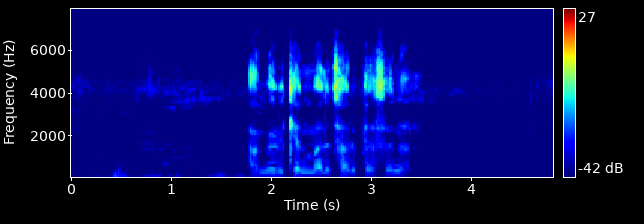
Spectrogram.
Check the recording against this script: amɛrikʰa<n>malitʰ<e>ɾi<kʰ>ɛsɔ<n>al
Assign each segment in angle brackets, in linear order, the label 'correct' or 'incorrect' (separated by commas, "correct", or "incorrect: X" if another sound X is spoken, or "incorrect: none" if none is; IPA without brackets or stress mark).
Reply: correct, incorrect: a, incorrect: pʰ, correct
